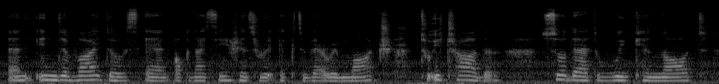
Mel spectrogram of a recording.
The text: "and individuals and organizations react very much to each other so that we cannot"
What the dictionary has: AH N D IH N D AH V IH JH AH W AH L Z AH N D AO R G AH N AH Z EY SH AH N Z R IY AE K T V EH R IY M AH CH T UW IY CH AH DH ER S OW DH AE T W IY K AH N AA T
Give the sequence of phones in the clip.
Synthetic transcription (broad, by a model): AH N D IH N D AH V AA AH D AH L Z AH N D AO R G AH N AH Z EY SH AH N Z R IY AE K T V EH R IY M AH CH T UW IY CH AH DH ER S OW DH AE T W IY K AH N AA T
